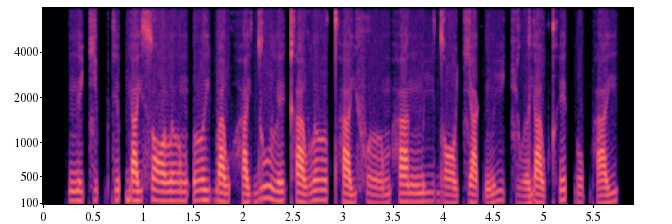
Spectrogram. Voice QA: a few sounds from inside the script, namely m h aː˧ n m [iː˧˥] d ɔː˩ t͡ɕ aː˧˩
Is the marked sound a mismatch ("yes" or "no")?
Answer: yes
